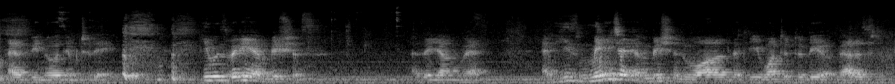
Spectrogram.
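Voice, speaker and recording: A man whose first language is Gujarati tells an anecdote at a cultural talk, repeating and restarting phrases as he goes. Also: medium pitch. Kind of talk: storytelling lecture. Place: hall. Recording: echoey hall, distant mic, noisy.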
